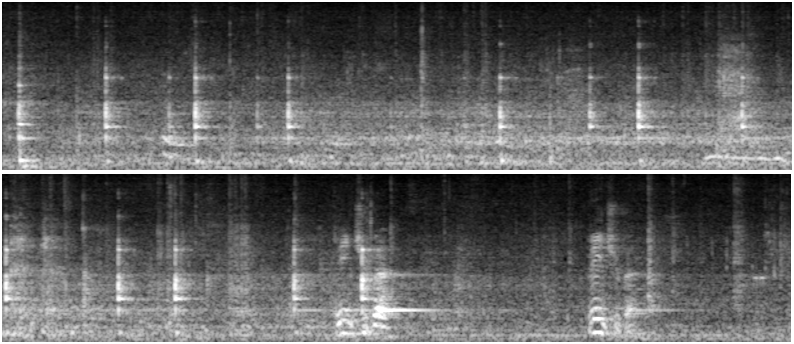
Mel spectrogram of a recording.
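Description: An electric wheelchair motor whirs softly as it rolls.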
